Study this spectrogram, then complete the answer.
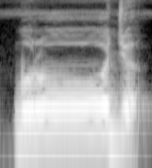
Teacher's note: تو جزم حروف قلقلہ کے 5 حرف میں سے، اس لیے جزم جیم کو قلقلہ کریں گے، یعنی اپنے مخرج سے ٹکر کھا کر کے الگ ہو کر کے اس طریقے سے ادا کریں گے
